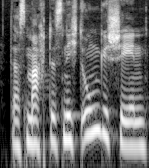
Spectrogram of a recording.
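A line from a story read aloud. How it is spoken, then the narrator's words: Calm policewoman. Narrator (German): blieb die Polizistin ruhig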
